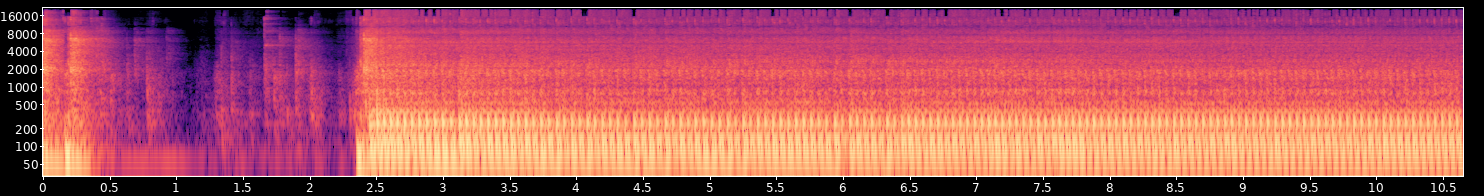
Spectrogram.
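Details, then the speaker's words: Rebuilt 2012 Kawasaki KX250F, first start: after a few kicks fires into a fast rattly idle with a light tick on top; intake valve clearance out of spec, valve floating. "As you can hear in the video, there was some ticking going on and I was trying to figure out what it was. I figured out that it was pretty much my valve floating"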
